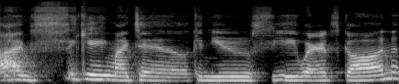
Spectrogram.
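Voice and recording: A put-on character voice comes out very slowly. Hissing can be heard. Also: woman, medium pitch for a woman.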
